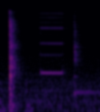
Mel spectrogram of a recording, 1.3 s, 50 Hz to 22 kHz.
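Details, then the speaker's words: PC power supply in an X570 build, running on 12 V CPU cables with no floppy connector used, gives sharp clicks like a switching relay plus a tester beep at no load; cause unknown. "there's like some sort of switching relay now see if i can get my mic that far see if you can hear it jira there's a definite click there after like some sort of relay"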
